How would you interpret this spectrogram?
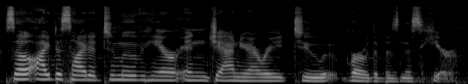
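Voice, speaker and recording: A woman's voice: on the low side, fairly even intonation, a little slow, smooth. Brief: woman panelist, dry humor, echoey hall. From Sweden. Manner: wry, self-deprecating. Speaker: panelist, company president. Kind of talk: startup pitch on a panel.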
